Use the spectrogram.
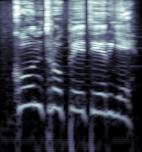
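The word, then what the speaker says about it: contrepèterie: Che poi c'è una tradizione invece francese ehm, chiamata contropeterie. Eh, o contro Peteri, credo si dica, per le mie reminiscenze francesi la E finale senza una S non si legge.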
